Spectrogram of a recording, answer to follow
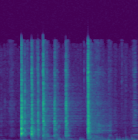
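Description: Steel brake rotor knocking and scraping against the hub as it is shifted and rotated by hand, with a sharp metallic click about a third of a second in and another just past a second in.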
